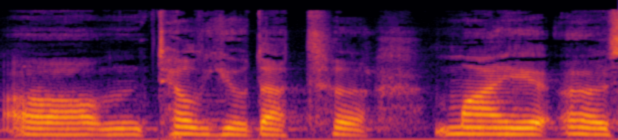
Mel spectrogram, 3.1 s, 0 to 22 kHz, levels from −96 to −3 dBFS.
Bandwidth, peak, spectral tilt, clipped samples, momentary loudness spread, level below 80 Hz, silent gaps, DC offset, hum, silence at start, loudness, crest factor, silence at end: 16.5 kHz; -10 dBFS; -5.5 dB/octave; under 0.1%; 7 LU; -60 dBFS; none; 0.4%; none; 0 s; -26 LUFS; 16 dB; 0 s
